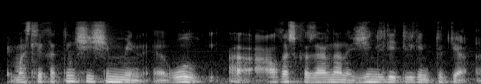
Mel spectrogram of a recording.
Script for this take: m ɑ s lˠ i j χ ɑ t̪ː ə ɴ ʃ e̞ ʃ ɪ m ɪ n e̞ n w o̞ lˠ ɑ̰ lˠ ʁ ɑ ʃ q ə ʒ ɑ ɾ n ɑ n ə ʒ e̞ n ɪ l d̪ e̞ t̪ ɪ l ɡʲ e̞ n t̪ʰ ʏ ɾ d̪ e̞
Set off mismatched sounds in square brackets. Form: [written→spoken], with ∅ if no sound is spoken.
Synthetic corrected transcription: m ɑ s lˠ i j χ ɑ t̪ː ə ɴ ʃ e̞ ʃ ɪ m ɪ [n→m] e̞ n w o̞ lˠ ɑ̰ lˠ ʁ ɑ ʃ q ə ʒ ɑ ɾ n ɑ n ə ʒ e̞ [n→ŋ] ɪ l d̪ e̞ t̪ ɪ l ɡʲ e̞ n t̪ʰ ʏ ɾ d̪ e̞

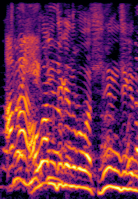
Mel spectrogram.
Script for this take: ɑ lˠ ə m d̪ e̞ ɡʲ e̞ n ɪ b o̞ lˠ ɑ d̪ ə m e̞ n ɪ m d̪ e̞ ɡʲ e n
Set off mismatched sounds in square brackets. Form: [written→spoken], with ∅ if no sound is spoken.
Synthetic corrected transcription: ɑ lˠ [ə→ɑ] m d̪ e̞ ɡʲ e̞ n ɪ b o̞ lˠ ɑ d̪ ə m e̞ n ɪ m d̪ e̞ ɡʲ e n

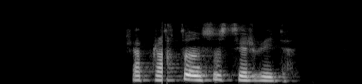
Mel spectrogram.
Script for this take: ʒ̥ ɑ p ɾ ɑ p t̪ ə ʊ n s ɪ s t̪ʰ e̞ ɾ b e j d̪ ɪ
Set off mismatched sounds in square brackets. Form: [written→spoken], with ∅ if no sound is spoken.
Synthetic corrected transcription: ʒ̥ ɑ p ɾ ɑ [p→q] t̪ ə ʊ n s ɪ [s→z] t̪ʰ e̞ ɾ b e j d̪ ɪ

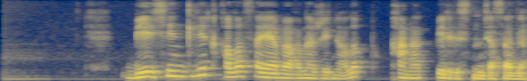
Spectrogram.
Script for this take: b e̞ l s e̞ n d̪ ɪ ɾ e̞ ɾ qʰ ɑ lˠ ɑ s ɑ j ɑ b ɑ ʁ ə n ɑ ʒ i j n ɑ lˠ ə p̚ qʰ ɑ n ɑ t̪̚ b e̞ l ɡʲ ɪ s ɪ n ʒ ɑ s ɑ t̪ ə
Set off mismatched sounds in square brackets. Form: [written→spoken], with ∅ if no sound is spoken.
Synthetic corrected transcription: b e̞ l s e̞ n d̪ ɪ [ɾ→l] e̞ ɾ qʰ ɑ lˠ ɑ s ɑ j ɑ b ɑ ʁ ə n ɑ ʒ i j n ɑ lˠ ə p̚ qʰ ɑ n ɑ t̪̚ b e̞ l ɡʲ ɪ s ɪ n ʒ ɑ s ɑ [t̪→d̪] ə

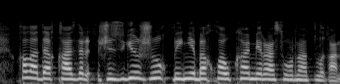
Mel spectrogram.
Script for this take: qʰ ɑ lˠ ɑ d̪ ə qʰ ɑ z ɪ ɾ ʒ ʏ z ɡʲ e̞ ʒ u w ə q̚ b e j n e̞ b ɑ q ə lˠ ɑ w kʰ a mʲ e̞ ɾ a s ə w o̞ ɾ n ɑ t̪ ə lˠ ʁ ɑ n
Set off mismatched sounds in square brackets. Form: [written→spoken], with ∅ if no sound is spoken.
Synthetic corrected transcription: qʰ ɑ lˠ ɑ d̪ [ə→ɑ] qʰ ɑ z ɪ ɾ ʒ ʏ z ɡʲ e̞ ʒ u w ə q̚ b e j n e̞ b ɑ q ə lˠ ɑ w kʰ a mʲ e̞ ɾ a s ə w o̞ ɾ n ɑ t̪ ə lˠ ʁ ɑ n

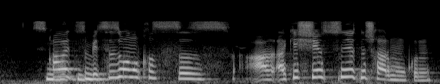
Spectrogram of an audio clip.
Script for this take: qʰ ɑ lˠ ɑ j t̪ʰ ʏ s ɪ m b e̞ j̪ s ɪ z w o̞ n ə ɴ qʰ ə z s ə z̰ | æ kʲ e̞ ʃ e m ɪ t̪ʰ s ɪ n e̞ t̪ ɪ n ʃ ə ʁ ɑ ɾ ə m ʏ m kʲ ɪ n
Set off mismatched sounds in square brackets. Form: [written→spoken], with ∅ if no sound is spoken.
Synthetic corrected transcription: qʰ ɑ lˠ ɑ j t̪ʰ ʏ s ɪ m b e̞ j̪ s ɪ z w o̞ n ə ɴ qʰ ə z s ə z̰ | æ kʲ e̞ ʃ e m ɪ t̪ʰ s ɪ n e̞ t̪ ɪ n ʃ ə ʁ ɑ ɾ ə m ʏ m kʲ ɪ n

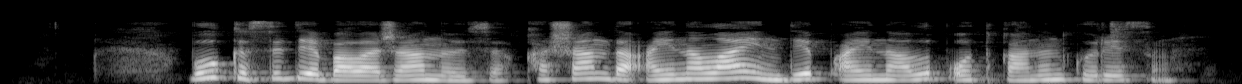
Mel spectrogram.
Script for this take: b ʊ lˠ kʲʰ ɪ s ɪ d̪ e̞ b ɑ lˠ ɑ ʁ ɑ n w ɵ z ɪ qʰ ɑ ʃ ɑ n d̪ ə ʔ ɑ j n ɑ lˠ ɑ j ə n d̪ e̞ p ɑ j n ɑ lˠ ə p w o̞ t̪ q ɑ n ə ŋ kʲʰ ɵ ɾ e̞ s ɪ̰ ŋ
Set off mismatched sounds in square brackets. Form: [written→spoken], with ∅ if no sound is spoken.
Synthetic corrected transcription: b ʊ lˠ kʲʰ ɪ s ɪ d̪ e̞ b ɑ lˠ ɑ [ʁ→ʒ] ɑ n w ɵ z ɪ qʰ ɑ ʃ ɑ n d̪ [ə→ɑ] ʔ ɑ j n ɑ lˠ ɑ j ə n d̪ e̞ p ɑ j n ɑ lˠ ə p w o̞ t̪ q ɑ n ə ŋ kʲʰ ɵ ɾ e̞ s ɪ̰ ŋ

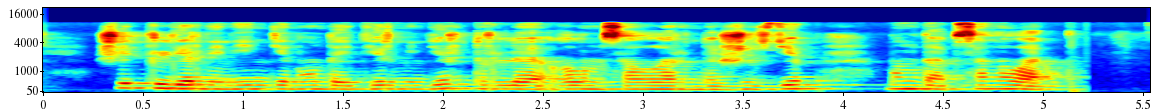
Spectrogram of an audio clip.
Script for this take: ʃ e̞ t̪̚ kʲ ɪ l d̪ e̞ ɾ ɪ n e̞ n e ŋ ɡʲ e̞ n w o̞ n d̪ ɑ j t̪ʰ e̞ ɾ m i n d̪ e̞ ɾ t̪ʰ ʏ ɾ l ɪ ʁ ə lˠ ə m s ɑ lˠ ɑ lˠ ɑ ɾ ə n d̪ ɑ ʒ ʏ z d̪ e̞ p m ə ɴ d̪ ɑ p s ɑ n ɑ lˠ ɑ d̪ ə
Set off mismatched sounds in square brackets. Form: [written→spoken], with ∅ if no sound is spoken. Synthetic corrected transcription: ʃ e̞ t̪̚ kʲ ɪ l d̪ e̞ ɾ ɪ n e̞ n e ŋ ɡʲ e̞ n w o̞ n d̪ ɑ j t̪ʰ e̞ ɾ m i n d̪ e̞ ɾ t̪ʰ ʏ ɾ l ɪ ʁ ə lˠ ə m s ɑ lˠ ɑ lˠ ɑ ɾ ə n d̪ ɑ ʒ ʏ z d̪ e̞ p m ə ɴ d̪ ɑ p s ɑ n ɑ lˠ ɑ d̪ ə

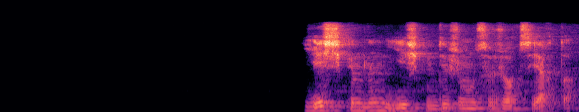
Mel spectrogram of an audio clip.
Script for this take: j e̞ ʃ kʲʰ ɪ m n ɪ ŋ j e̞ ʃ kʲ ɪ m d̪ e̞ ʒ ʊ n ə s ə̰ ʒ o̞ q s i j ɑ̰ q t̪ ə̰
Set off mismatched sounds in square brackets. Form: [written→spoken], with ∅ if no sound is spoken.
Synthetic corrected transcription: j e̞ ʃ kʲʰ ɪ m n ɪ ŋ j e̞ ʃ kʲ ɪ m d̪ e̞ ʒ ʊ [n→m] ə s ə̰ ʒ o̞ q s i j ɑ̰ q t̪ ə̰

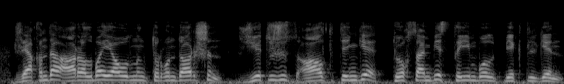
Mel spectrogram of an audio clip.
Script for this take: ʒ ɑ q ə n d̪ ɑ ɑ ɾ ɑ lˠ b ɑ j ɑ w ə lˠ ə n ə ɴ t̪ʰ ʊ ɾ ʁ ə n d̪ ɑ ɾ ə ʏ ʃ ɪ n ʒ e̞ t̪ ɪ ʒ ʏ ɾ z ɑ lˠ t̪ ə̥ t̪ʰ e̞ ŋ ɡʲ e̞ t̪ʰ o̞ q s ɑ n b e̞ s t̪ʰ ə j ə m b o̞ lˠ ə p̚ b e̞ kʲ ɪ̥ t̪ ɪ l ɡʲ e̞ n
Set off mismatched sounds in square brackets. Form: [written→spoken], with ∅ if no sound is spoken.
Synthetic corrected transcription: ʒ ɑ q ə n d̪ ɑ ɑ ɾ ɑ lˠ b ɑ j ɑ w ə lˠ ə n ə ɴ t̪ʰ ʊ ɾ ʁ ə n d̪ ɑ ɾ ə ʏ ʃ ɪ n ʒ e̞ t̪ ɪ ʒ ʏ [ɾ→∅] z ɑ lˠ t̪ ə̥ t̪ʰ e̞ ŋ ɡʲ e̞ t̪ʰ o̞ q s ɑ n b e̞ s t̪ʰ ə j ə m b o̞ lˠ ə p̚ b e̞ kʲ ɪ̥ t̪ ɪ l ɡʲ e̞ n

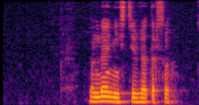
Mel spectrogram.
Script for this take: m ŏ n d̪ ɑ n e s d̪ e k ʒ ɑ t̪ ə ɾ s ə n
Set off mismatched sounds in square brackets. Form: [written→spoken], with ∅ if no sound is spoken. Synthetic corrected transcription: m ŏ n d̪ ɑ n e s [d̪→t̪] e [k→p] ʒ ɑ t̪ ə ɾ s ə [n→ɴ]

